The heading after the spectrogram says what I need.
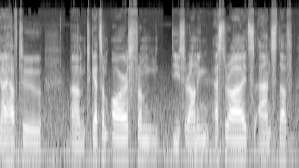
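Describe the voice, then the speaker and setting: A young German man with a mid-range voice casually shows off his in-game build, speaking English as a second language with a German accent. He talks haltingly, full of fillers and repeated words, over a little hiss or hum.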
